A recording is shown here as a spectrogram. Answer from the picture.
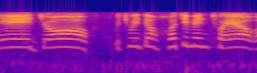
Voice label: female; ho chi min trail; valve; gook

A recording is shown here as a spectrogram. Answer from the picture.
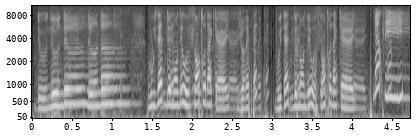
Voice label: children chatter; valve

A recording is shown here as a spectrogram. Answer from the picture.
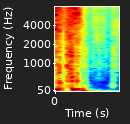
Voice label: fall pain; valve

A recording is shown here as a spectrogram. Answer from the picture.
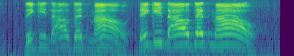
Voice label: babble; valve; gook

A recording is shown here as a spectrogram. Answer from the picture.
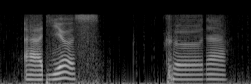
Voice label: children taunt; valve

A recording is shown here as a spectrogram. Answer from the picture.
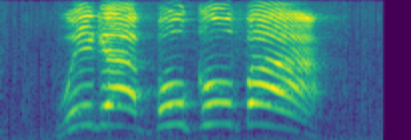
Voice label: babble; valve; gook

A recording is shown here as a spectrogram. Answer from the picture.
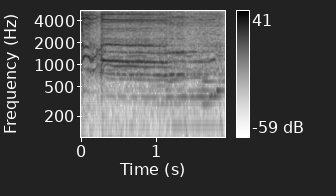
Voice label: uh oh; valve

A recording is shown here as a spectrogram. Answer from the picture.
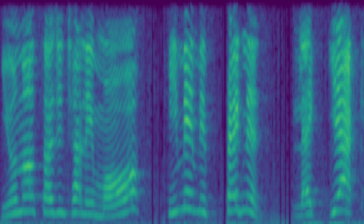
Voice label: female pregnant; valve; gook

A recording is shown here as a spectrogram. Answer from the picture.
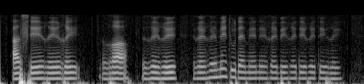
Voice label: children chatter; valve

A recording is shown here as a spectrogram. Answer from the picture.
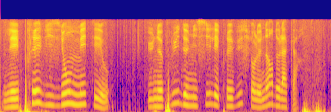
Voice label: children discuss; valve

